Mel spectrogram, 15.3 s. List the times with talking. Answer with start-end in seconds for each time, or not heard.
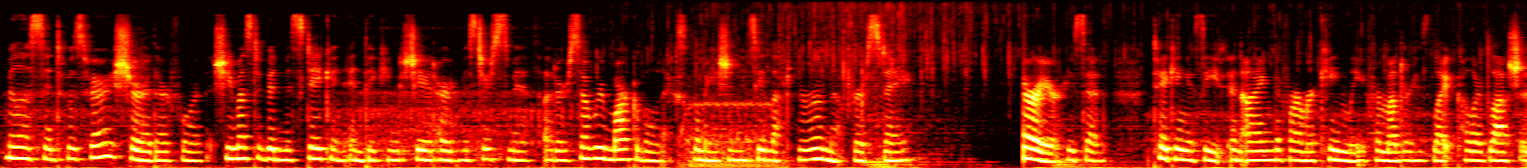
0.0-9.2, 10.2-15.2.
